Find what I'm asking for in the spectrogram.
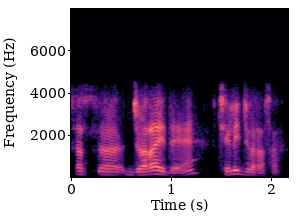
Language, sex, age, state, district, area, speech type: Kannada, male, 18-30, Karnataka, Chikkamagaluru, rural, conversation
